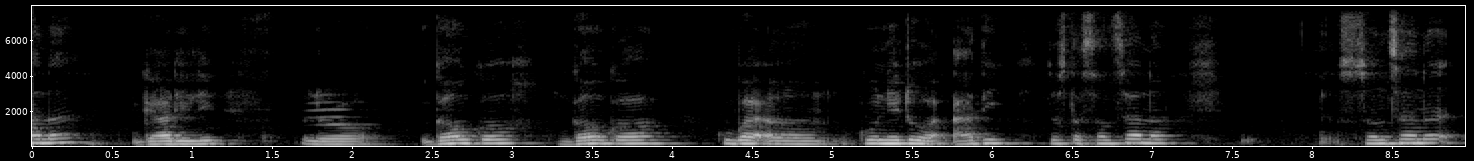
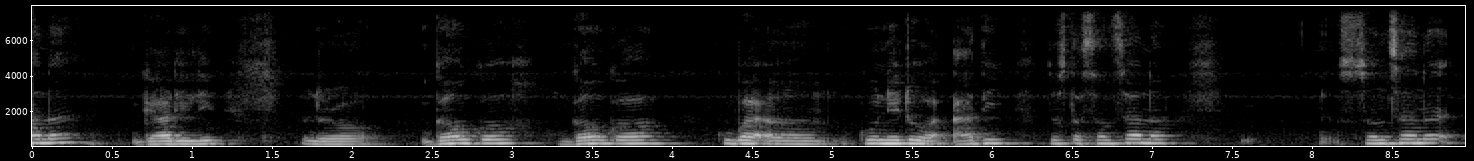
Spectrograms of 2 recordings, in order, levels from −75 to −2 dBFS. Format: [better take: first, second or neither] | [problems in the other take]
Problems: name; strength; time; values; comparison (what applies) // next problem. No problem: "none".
second | noise reduction (neural mask model Resemble Enhance denoiser)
